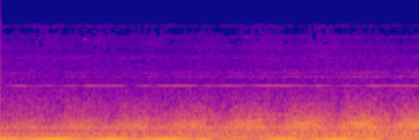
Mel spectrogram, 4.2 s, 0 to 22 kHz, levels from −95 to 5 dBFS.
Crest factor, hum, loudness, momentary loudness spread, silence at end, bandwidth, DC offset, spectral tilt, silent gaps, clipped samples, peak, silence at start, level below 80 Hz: 12 dB; none; -23 LUFS; 3 LU; 0 s; 7.2 kHz; under 0.1%; -9.5 dB/octave; none; under 0.1%; -8 dBFS; 0 s; -22 dBFS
